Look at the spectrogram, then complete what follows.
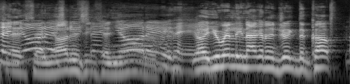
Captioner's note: non-english Speech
